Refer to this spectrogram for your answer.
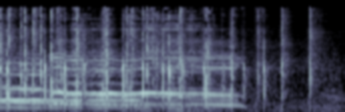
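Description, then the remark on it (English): A small group on a cruise ship claps together in a brief burst of applause, dense at first, then thinning to a few scattered, separate claps before fading out, with a faint tonal hum beneath the opening. “Round of applause.”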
